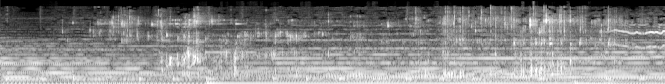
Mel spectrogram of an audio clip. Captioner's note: coffee pouring; kettle whistling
